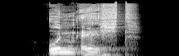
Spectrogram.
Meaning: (adjective) apocryphal, fake, false, not genuine; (adverb) apocryphally
- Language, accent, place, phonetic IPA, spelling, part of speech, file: German, Germany, Berlin, [ˈʊnˌʔɛçt], unecht, adjective, De-unecht.ogg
